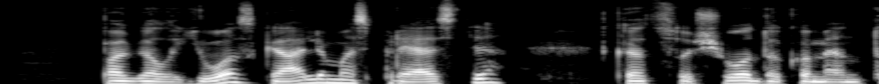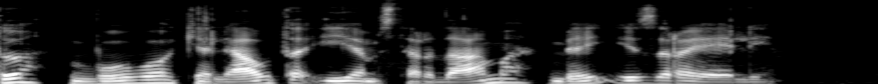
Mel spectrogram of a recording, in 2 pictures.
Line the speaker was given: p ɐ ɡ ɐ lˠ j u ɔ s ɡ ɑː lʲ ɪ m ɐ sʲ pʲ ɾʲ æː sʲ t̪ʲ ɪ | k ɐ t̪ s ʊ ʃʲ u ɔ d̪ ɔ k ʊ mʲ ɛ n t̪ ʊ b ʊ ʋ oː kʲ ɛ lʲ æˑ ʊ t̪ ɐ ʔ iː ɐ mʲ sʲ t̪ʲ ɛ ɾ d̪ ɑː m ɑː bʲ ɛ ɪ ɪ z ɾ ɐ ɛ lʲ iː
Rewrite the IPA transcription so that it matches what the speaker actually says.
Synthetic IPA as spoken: p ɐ ɡ ɐ lˠ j u ɔ s ɡ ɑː lʲ ɪ m ɐ sʲ pʲ ɾʲ æː sʲ t̪ʲ ɪ | k ɐ t̪ s ʊ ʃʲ u ɔ d̪ ɔ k ʊ mʲ ɛ n t̪ ʊ b ʊ ʋ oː kʲ ɛ lʲ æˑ ʊ t̪ ɐ ʔ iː ɐ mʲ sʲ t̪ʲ ɛ ɾ d̪ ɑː m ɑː bʲ ɛ ɪ ɪ z ɾ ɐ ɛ lʲ iː

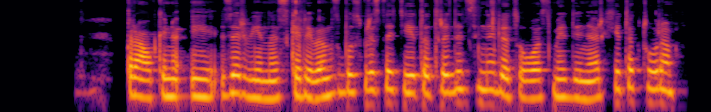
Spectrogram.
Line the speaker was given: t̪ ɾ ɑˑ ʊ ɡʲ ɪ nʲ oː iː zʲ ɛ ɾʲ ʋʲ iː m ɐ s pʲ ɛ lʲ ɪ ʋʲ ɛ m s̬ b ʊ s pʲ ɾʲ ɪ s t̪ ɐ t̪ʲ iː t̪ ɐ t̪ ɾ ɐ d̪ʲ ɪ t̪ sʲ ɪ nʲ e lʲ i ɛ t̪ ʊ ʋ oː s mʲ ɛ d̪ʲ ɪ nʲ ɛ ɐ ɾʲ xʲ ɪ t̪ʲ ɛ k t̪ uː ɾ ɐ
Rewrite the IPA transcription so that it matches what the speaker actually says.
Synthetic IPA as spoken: t̪ ɾ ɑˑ ʊ kʲ ɪ nʲ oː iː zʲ ɛ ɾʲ ʋʲ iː n ɐ s kʲ ɛ lʲ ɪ ʋʲ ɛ m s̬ b ʊ s pʲ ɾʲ ɪ s t̪ ɐ t̪ʲ iː t̪ ɐ t̪ ɾ ɐ d̪ʲ ɪ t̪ sʲ ɪ nʲ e lʲ i ɛ t̪ ʊ ʋ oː s mʲ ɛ d̪ʲ ɪ nʲ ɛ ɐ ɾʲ xʲ ɪ t̪ʲ ɛ k t̪ uː ɾ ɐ

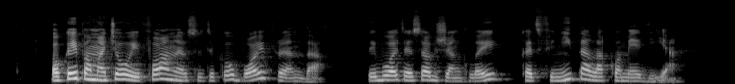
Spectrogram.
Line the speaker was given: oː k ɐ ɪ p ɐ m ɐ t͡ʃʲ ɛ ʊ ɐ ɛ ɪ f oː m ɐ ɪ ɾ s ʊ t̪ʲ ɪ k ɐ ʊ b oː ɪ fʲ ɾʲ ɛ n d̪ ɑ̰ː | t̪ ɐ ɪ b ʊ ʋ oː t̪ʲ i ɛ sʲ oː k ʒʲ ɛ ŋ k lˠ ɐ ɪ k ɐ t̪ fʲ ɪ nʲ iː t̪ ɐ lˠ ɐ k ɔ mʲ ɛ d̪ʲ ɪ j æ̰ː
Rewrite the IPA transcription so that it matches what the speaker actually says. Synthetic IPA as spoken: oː k ɐ ɪ p ɐ m ɐ t͡ʃʲ ɛ ʊ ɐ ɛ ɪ f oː n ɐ ɪ ɾ s ʊ t̪ʲ ɪ k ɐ ʊ b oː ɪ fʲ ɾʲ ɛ n d̪ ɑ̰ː | t̪ ɐ ɪ b ʊ ʋ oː t̪ʲ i ɛ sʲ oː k ʒʲ ɛ ŋ k lˠ ɐ ɪ k ɐ t̪ fʲ ɪ nʲ iː t̪ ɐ lˠ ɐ k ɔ mʲ ɛ d̪ʲ ɪ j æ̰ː

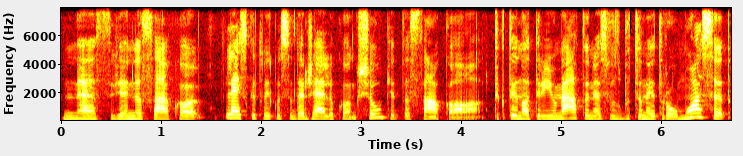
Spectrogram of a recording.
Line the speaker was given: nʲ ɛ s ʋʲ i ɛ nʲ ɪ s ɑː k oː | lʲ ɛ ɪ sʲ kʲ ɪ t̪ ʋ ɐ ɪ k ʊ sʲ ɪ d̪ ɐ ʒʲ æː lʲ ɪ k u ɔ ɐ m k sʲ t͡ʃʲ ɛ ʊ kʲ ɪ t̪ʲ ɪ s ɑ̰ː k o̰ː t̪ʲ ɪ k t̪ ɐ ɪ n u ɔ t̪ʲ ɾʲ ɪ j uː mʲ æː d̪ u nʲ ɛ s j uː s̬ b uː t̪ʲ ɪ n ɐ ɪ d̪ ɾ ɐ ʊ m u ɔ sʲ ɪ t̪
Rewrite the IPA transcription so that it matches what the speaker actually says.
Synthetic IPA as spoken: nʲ ɛ s ʋʲ i ɛ nʲ ɪ s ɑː k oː | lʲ ɛ ɪ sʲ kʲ ɪ t̪ ʋ ɐ ɪ k ʊ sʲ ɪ d̪ ɐ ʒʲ æː lʲ ɪ k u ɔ ɐ ŋ k sʲ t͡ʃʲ ɛ ʊ kʲ ɪ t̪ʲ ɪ s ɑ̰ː k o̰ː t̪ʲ ɪ k t̪ ɐ ɪ n u ɔ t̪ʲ ɾʲ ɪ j uː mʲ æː t̪ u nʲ ɛ s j uː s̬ b uː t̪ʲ ɪ n ɐ ɪ t̪ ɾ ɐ ʊ m u ɔ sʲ ɪ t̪

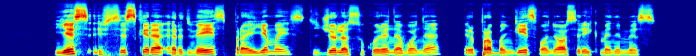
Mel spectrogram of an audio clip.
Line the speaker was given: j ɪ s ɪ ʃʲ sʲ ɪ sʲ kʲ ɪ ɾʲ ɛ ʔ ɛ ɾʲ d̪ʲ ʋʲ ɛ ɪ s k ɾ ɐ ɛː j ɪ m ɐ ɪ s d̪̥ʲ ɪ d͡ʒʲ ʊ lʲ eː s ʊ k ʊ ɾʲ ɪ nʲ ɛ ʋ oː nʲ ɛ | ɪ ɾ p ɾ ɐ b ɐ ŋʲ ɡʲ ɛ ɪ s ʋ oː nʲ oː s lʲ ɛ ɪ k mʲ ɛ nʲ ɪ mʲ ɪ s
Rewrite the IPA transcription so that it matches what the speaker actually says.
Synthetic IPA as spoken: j ɪ s ɪ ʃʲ sʲ ɪ sʲ kʲ ɪ ɾʲ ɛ ʔ ɛ ɾʲ d̪ʲ ʋʲ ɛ ɪ s p ɾ ɐ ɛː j ɪ m ɐ ɪ s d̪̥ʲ ɪ d͡ʒʲ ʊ lʲ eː s ʊ k ʊ ɾʲ ɪ nʲ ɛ ʋ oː nʲ ɛ | ɪ ɾ p ɾ ɐ b ɐ ŋʲ ɡʲ ɛ ɪ s ʋ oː nʲ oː s ɾʲ ɛ ɪ k mʲ ɛ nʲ ɪ mʲ ɪ s

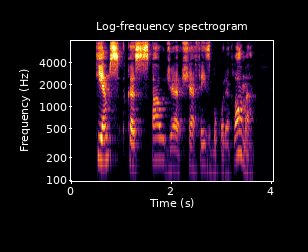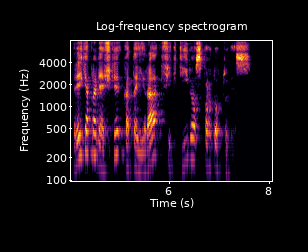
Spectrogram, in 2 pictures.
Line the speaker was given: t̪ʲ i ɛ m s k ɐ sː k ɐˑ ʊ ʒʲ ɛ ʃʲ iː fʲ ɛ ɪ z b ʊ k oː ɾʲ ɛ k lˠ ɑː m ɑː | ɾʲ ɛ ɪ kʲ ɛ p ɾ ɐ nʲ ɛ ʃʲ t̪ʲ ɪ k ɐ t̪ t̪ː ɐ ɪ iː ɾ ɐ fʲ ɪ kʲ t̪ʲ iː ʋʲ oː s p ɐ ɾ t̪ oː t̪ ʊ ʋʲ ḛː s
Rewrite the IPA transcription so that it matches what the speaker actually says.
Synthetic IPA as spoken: t̪ʲ i ɛ m s k ɐ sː p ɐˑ ʊ d͡ʒʲ ɛ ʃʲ æː fʲ ɛ ɪ z b ʊ k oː ɾʲ ɛ k lˠ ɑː m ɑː | ɾʲ ɛ ɪ kʲ ɛ p ɾ ɐ nʲ ɛ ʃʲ t̪ʲ ɪ k ɐ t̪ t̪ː ɐ ɪ iː ɾ ɐ fʲ ɪ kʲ t̪ʲ iː ʋʲ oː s p ɐ ɾ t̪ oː t̪ ʊ ʋʲ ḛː s

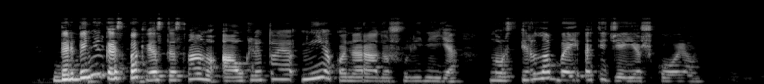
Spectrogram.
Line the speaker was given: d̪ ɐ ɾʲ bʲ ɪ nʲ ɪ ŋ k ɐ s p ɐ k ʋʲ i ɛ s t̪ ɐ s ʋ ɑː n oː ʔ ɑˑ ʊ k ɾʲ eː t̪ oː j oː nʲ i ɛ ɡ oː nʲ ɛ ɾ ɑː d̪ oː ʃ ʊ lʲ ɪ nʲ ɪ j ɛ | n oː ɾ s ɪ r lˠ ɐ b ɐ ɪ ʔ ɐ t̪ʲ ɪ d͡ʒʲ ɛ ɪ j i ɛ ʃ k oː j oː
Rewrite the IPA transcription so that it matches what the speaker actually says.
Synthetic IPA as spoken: d̪ ɐ ɾʲ bʲ ɪ nʲ ɪ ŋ k ɐ s p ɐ k ʋʲ i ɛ s t̪ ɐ s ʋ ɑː n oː ʔ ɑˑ ʊ k lʲ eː t̪ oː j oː nʲ i ɛ k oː nʲ ɛ ɾ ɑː d̪ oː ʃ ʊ lʲ ɪ nʲ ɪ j ɛ | n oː ɾ s ɪ ɾ lˠ ɐ b ɐ ɪ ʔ ɐ t̪ʲ ɪ d͡ʒʲ ɛ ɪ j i ɛ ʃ k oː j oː

